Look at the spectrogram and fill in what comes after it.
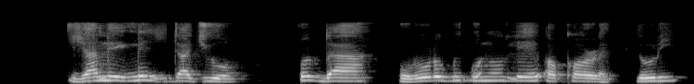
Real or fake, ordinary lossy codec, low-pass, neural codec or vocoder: fake; none; 7.2 kHz; codec, 16 kHz, 1 kbps, X-Codec, HuBERT features, trained on balanced general audio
